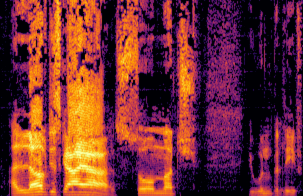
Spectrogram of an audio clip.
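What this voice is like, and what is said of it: Briefly Jamaican-sounding accent. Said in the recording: “sounded kind of Jamaican”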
